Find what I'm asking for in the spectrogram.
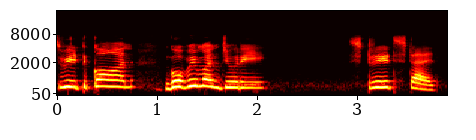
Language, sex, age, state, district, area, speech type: Goan Konkani, female, 18-30, Goa, Murmgao, rural, spontaneous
